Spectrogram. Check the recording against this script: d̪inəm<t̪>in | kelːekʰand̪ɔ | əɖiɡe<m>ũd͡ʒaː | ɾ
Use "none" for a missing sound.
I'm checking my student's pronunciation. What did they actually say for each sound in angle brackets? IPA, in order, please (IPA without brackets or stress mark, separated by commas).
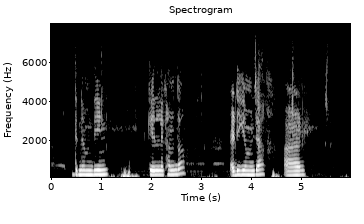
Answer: d̪, m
